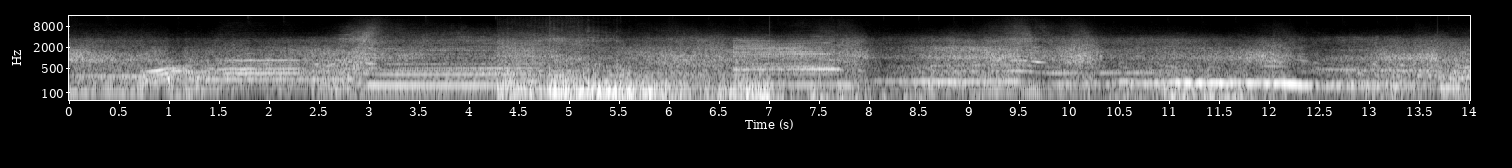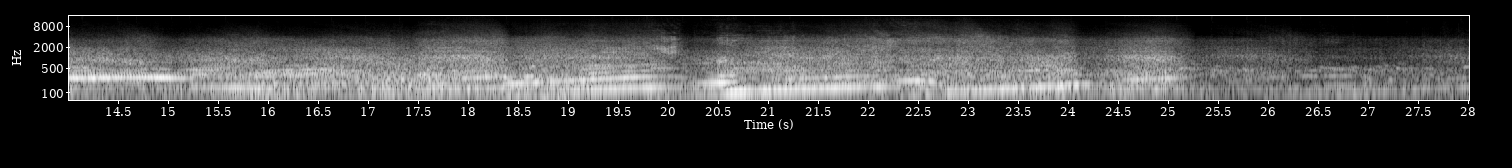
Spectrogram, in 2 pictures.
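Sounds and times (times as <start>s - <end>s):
sports cars passing by: 0.0s - 28.0s.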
